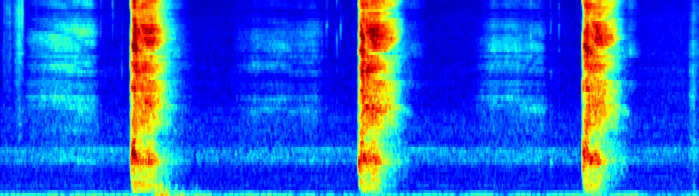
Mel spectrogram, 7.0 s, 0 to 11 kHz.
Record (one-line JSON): {"three_cough_length": "7.0 s", "three_cough_amplitude": 9418, "three_cough_signal_mean_std_ratio": 0.39, "survey_phase": "beta (2021-08-13 to 2022-03-07)", "age": "18-44", "gender": "Female", "wearing_mask": "Yes", "symptom_none": true, "smoker_status": "Never smoked", "respiratory_condition_asthma": true, "respiratory_condition_other": false, "recruitment_source": "REACT", "submission_delay": "1 day", "covid_test_result": "Negative", "covid_test_method": "RT-qPCR", "influenza_a_test_result": "Negative", "influenza_b_test_result": "Negative"}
